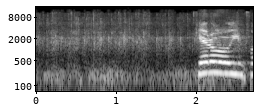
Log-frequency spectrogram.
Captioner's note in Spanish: aplausos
